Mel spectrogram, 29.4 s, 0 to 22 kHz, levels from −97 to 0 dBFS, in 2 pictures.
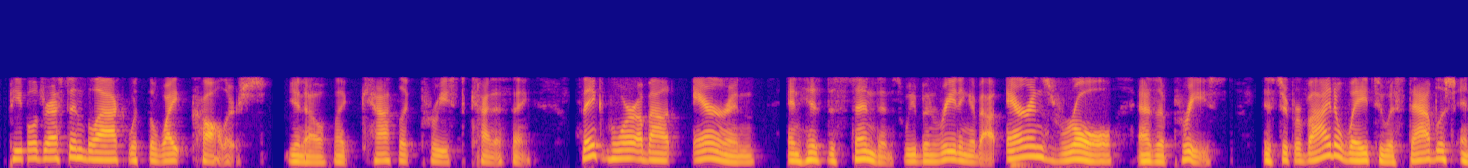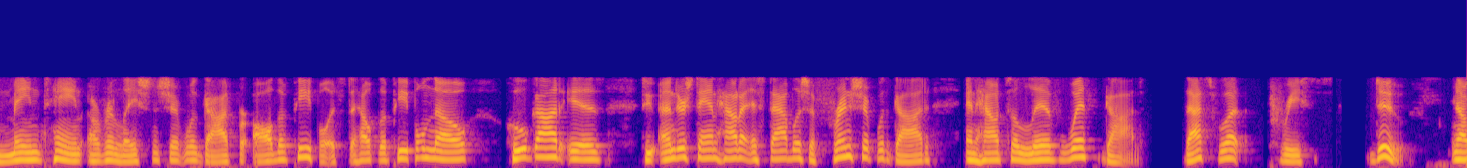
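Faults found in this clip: Scattered short gaps, 15.65–18.14 s, right after "establish and maintain a". Around fifteen little ticks and smears where packets went missing or arrived late. The receiver's concealment patched each hole by stretching the last bit of sound. The holes are short, the longest only about 30 ms, so together they add up to something like 150 ms, roughly 7% of that stretch. The sound stays clear, just hiccupy.

Jitter buffer slow-down, 17.90–19.22 s, overlapping the tail of the gaps. Delivery runs at 93% speed with no pitch drop, and sounds get a bit drawn out. The jitter buffer was low and padded itself by repeating single pitch periods over and over, adding 100 ms in total.

Jitter buffer speed-up, 21.78–23.71 s, right after "is to". Things sound hurried, at 106% speed with pitch unchanged. The buffer was holding more than its target, probably after a clump of late packets landed together. 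It drained the excess by trimming one or a few pitch periods at a time, around 150 ms in total. All of this rides on a G.711 mu-law leg, with nothing above 4 kHz.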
